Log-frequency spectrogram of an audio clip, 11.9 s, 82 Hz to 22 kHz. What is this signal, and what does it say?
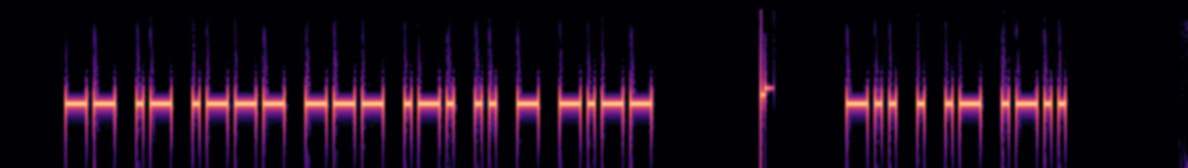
Morse code, heard as a keyed tone, about 17 wpm, 700 Hz. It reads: MAJORITY DEAL
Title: Sets of 3 Words - New Word Drill - 17wpm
